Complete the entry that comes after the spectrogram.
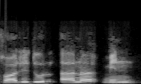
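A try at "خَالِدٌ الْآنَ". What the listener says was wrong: খালিদুনিল আনা, হ্যাঁ খালিদুল আনা না, খালিদুনিল। খালিদুন এখানে নুন আছে না, তাহলে নুন মানে সাকিন, এখানে সাকিন আছে, সমস্ত তানবিন এখানে সাকিন মনে করেন। এটা মিলাই পড়তে হলে খালিদুনিল আনা, ঠিক আছে?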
